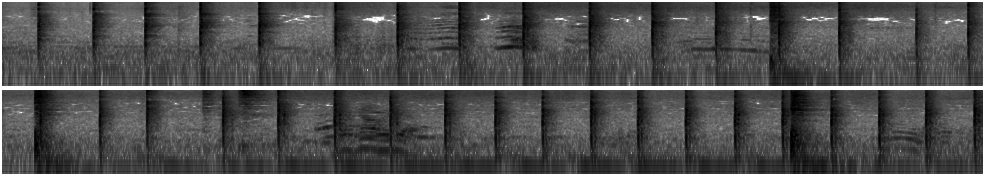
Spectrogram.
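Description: Steady, evenly paced sharp hammer taps, about two and a half a second, driving a sword's handle down onto its red-hot tang as it is burned into the grip.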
